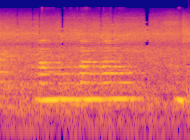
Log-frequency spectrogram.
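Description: A woman's voice drawing out one long, steady vowel for over a second, after a few short spoken syllables.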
